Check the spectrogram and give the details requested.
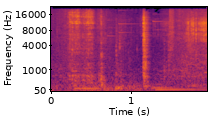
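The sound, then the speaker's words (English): A car door is opened, with a few sharp clicks and a clunk from the latch over a steady low rumble, and no voices. “Hurry, hurry, open my door.”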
